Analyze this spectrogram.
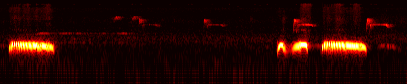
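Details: Spotted dove used as a lure to stimulate other doves, in Vietnamese thúc gù and gáy gọi styles: a long, level, throaty coo, a pause, then a quick two-part note running into another long coo.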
